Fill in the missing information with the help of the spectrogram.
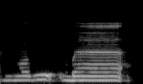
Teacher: tapi ketika di fathah kan dibuka, tidak ada penambahan hamzah sukun gitu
